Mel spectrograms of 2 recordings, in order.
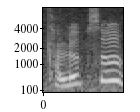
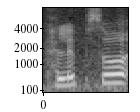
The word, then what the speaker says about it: Calypso: pronounce my name, because in German you pronounce the Y of Calypso, you pronounce it like an U. So it's pronounced Calypso, but still some people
